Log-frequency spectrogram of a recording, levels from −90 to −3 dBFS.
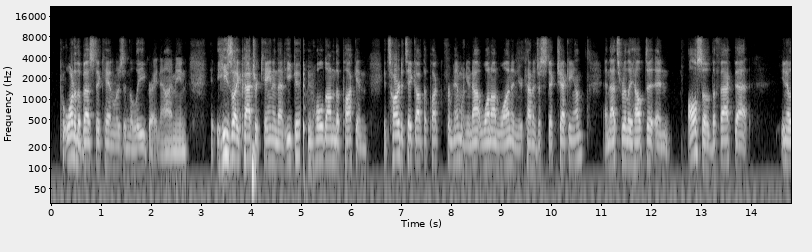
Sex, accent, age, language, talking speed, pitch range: male, American, 20-39, English, 240 wpm, 115-130 Hz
